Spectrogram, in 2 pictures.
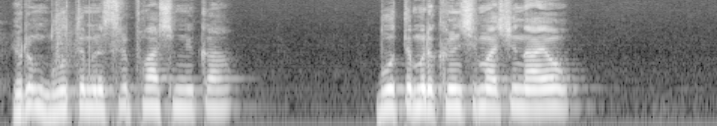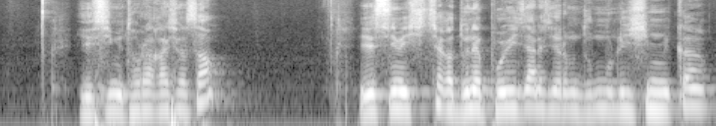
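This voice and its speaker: A male pastor preaching a sermon, swinging from loud calls to soft whispers and acting out the voices in the scripture. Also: a little high. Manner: acts out the voices in the scripture passages.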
